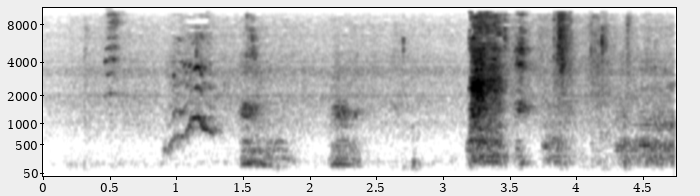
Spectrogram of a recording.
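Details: Entlebucher Mountain Dog puppies, seven weeks old, from one litter: a series of short whining yelps and soft muffled barks, rising to a louder burst of yips and whimpers near the end.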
